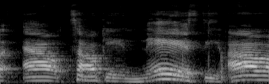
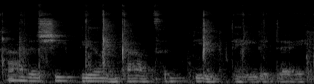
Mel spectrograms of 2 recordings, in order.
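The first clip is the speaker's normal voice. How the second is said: ordinary delivery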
